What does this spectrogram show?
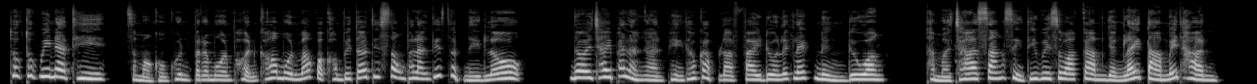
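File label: Narration Science, Female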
